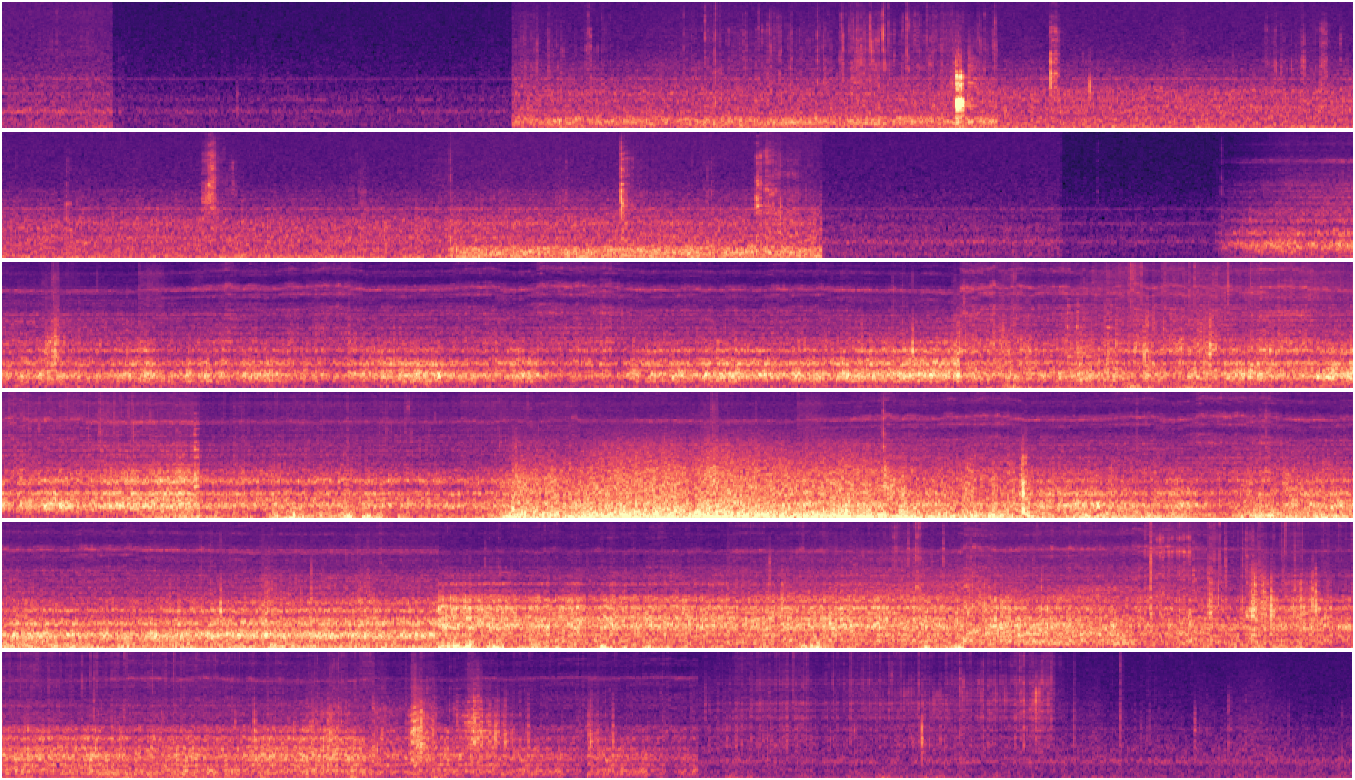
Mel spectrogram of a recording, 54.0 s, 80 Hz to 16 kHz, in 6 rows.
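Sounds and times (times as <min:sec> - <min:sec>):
vehicle engine and road noise: 0:24.0 - 0:49.8
deep rumble: 0:27.7 - 0:48.0.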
